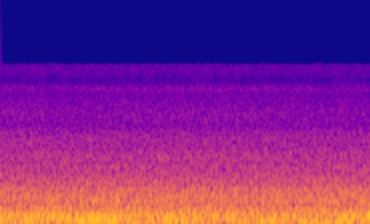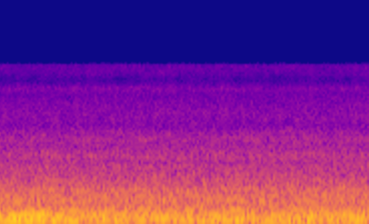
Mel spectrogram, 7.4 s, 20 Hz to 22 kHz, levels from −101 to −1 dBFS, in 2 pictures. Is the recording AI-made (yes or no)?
yes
